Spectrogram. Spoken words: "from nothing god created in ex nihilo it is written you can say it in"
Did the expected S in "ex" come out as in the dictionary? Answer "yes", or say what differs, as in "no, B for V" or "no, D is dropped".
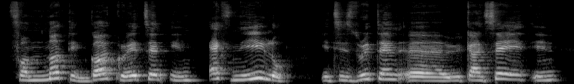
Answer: no, S is dropped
